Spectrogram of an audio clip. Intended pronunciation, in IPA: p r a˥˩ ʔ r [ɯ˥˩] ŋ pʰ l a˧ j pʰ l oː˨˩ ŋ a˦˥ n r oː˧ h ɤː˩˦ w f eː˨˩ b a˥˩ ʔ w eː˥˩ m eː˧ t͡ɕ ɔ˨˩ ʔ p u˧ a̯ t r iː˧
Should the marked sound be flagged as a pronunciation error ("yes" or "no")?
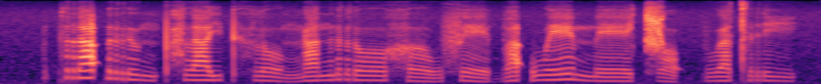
yes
